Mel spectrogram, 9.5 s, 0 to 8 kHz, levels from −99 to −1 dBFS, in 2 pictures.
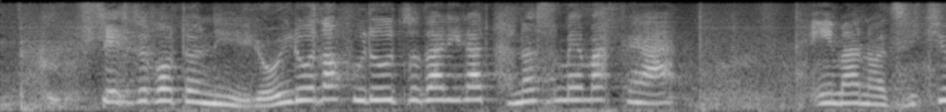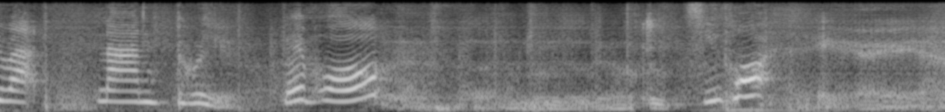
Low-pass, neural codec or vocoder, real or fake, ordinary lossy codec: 7.2 kHz; codec, 16 kHz, 1 kbps, X-Codec, WavLM features, trained on Multilingual LibriSpeech; fake; none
